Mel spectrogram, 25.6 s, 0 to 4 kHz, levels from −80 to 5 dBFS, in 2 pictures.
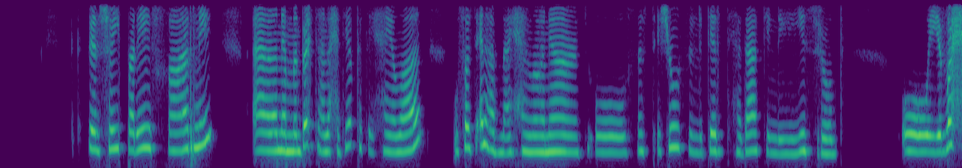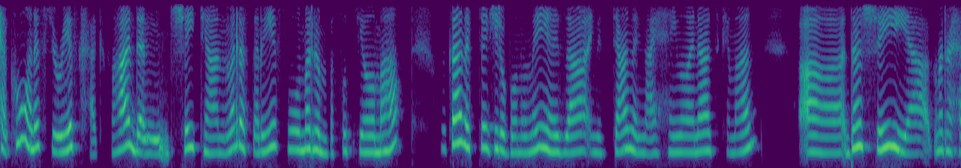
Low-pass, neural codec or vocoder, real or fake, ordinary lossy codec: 3.6 kHz; codec, 16 kHz, 0.5 kbps, X-Codec, HuBERT features, trained on balanced general audio; fake; none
